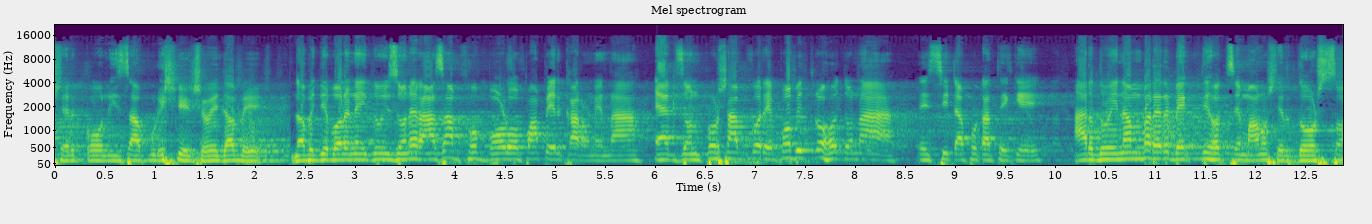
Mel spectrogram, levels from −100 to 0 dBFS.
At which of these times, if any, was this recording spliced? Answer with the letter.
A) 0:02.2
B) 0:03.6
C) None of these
A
